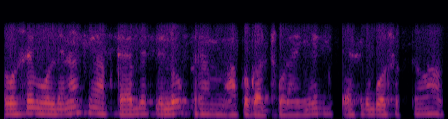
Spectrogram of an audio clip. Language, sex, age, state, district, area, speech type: Hindi, male, 18-30, Rajasthan, Karauli, rural, conversation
